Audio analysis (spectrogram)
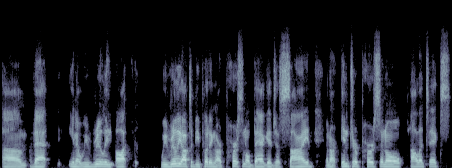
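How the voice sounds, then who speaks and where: A man speaking as a board chair in an online meeting, putting a suggestion in a halting, deliberate way. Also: mid-range voice, dry recording. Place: video call. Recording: dull, muffled video-call audio.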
